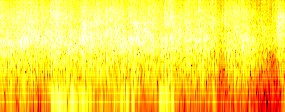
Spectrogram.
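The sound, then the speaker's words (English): A short burst of audience applause for legislation to end purchases of Russian oil and gas products, dense and steady clapping from a small crowd fading slightly toward the end, with no voices over it. “Yeah, we could clap for that, I think, yeah.”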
